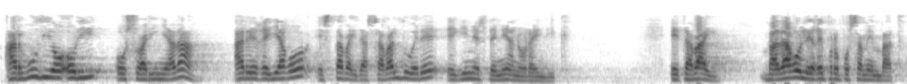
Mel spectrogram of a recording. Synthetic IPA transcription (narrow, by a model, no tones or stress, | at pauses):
aɾɣuðio̞ːɾio̞so̞aɾiɲaðaː | ɾe̞ɣe̞jaɣ̞o̞e̞st̪aβajðasaβ̞ald̪ue̞ɾe̞ʔeɣine̞zðe̞ne̞ano̞ɾajnd̪ik | e̞t̪aβaj | bað̞aɣ̞o̞le̞ɣ̞e̞pɾo̞po̞same̞mbat̪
